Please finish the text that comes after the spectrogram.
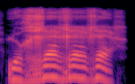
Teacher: Et enfin, étape 3, soufflez doucement de l'air à travers ce petit passage. L'air va frotter entre le fond de votre langue et votre gorge et c'est ça qui va créer la vibration.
